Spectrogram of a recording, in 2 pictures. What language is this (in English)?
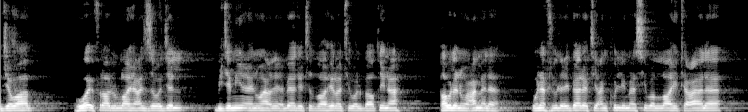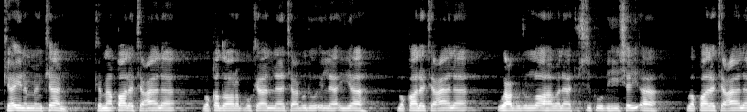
Arabic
